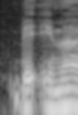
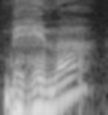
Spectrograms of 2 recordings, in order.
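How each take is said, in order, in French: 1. Le milieu a un coup de glotte, pas un h. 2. Le milieu a un son h clair. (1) "Behema avec un Aleph, ça veut dire avec crainte" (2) "Behema avec un He au milieu"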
